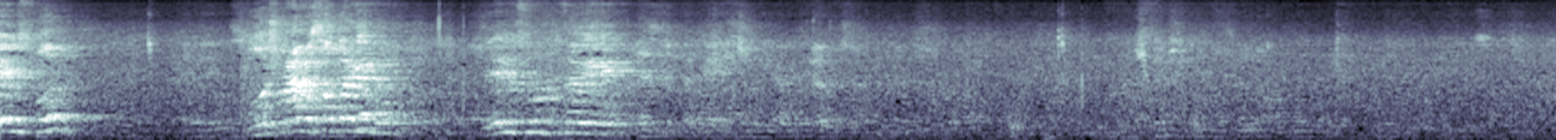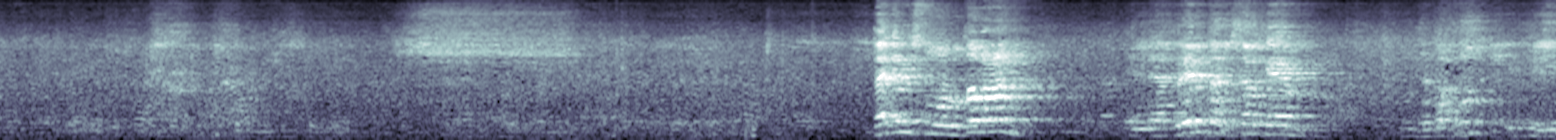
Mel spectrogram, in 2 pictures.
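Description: A man speaks with animation to a room, close by with a slight echo.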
